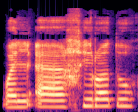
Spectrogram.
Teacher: خا ہیوی پڑھی جائے گی اور رو بھی ہیوی پڑھی جائے گی، رو کے اوپر زبر ہے۔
